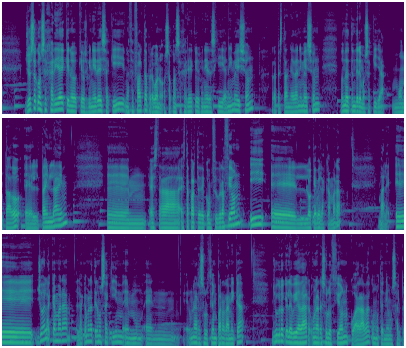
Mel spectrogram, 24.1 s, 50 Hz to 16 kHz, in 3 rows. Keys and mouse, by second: 3.8 click, 11.5 middle click, 21.2 click, 23.6 click.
